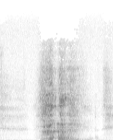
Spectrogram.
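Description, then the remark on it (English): A brief cough and throat clearing, one rough, breathy burst of about half a second between quiet moments, with no talking. “I had like a cough.”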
